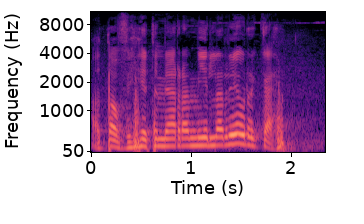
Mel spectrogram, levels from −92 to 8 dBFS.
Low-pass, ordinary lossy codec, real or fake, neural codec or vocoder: none; none; real; none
